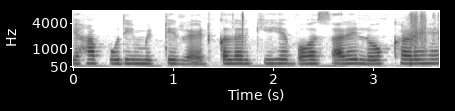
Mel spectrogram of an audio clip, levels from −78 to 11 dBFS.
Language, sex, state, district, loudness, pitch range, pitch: Hindi, female, Odisha, Malkangiri, -20 LUFS, 200-210 Hz, 205 Hz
